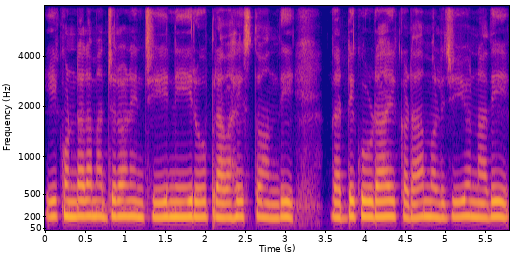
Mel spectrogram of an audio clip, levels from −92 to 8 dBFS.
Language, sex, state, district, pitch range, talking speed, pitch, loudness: Telugu, female, Andhra Pradesh, Chittoor, 195-205 Hz, 135 wpm, 200 Hz, -14 LUFS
